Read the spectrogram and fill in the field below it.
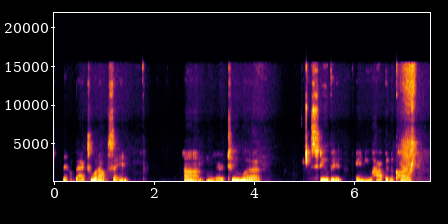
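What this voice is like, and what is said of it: Strained, partly lost voice. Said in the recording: “I got too animated and now my voice is a little gone.”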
